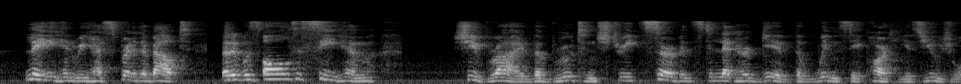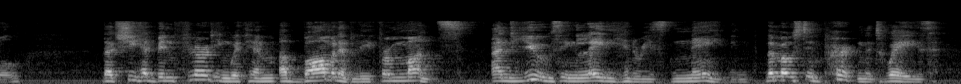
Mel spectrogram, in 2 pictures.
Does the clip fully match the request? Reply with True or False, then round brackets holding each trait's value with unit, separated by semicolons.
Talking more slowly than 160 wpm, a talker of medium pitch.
True (150 wpm; 155 Hz)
